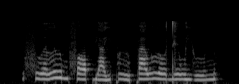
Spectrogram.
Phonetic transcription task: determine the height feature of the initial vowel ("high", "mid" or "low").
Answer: high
